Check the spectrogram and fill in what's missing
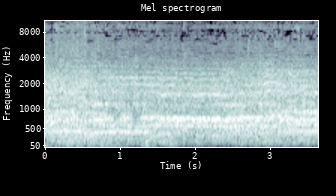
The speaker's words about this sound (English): Speaking of standing up there with all that breath with no mask, Mitt Romney got booed.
